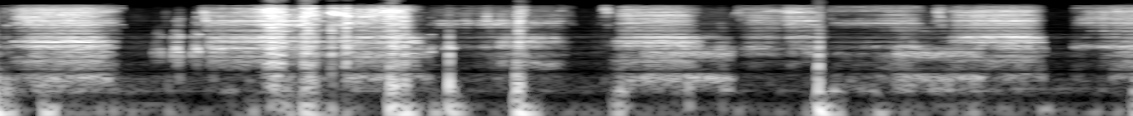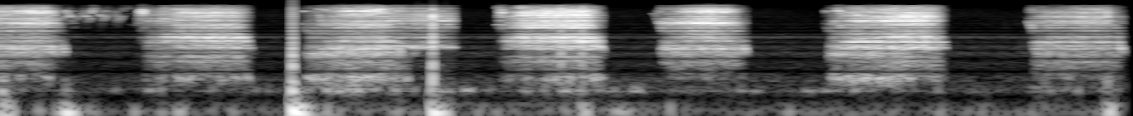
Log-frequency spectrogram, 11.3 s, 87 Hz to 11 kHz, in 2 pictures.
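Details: Young barn owls being fed delivered rodents on 7 February 2024: a long series of about a dozen rough, breathy hisses repeating every second or less, mixed with scratching, clattering and knocks.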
